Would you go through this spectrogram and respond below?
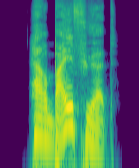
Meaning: inflection of herbeiführen: 1. third-person singular dependent present 2. second-person plural dependent present
- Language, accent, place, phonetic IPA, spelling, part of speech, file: German, Germany, Berlin, [hɛɐ̯ˈbaɪ̯ˌfyːɐ̯t], herbeiführt, verb, De-herbeiführt.ogg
